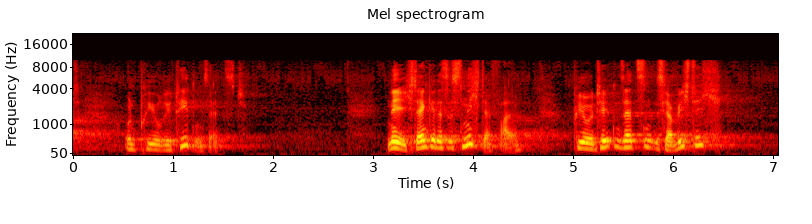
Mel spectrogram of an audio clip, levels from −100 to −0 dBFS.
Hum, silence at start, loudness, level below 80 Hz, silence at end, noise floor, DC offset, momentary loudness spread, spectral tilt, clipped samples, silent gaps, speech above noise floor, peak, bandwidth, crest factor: none; 0 s; -36 LUFS; -86 dBFS; 0.45 s; -69 dBFS; under 0.1%; 21 LU; -4 dB/octave; under 0.1%; none; 33 dB; -14 dBFS; 10 kHz; 24 dB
